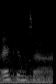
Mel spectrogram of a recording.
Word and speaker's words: Arkansas: Ar Arkansas must be pronounced arans. I mean, that's how it's pronounced. Arkansas.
